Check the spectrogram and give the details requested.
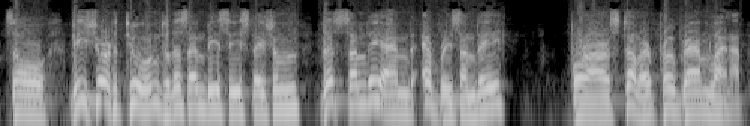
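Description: A man's voice: a little high, animated, normal speed, no room sound, low-quality recording. An American man announcing in a scripted, polished and declamatory 1950s network radio style.

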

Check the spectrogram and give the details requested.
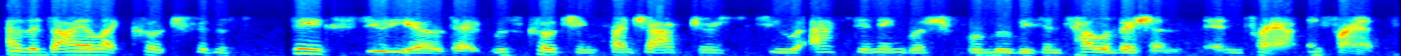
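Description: A woman's voice: low voice, expressive, brisk, low-quality recording. A middle-aged woman from Washington, D.C., an actress and dialect coach, talking casually as an interview guest in a rambling, reflective way with many fillers.

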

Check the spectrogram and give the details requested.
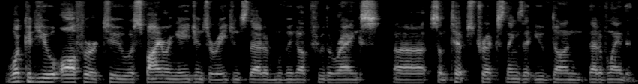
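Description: A man's voice: fairly low pitch, level tone, a little slow, few pauses, a little mellow. A man hosting a podcast interview in an easygoing, folksy way. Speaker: podcast host.

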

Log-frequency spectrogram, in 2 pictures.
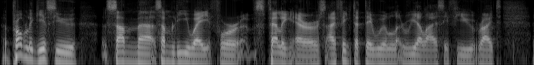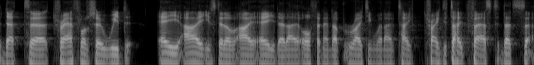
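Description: A man's voice: on the low side, moderate pace, no echo. Guy hosting a podcast, easygoing, lots of uhs, dry no-room sound. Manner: relaxed, conversational, with frequent fillers. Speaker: podcast host. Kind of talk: reading sponsor ads, then interviewing.

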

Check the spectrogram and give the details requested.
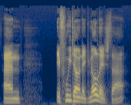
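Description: A man's voice: mid-range voice, animated, normal speed, sharp tone, no echo, clean studio sound. A young man from London with a London accent, talking casually in an interview, full of restarts and "you know" fillers. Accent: London English. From London, England. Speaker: conservation project worker.

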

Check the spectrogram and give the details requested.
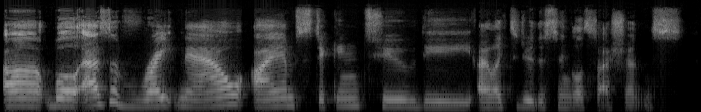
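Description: Relaxed New woman guest. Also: on the high side, moderate pace, dry recording. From New York. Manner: relaxed, meandering, hesitant with fillers. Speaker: guest, wellness coach. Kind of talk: casual interview.

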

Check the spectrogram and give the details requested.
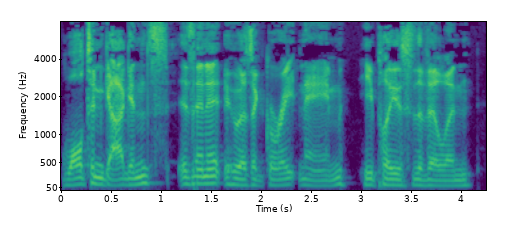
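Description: Low-voiced man in a dry-sounding room. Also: steady tone, moderate pace, no echo. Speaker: podcast co-host. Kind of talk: casual film review.

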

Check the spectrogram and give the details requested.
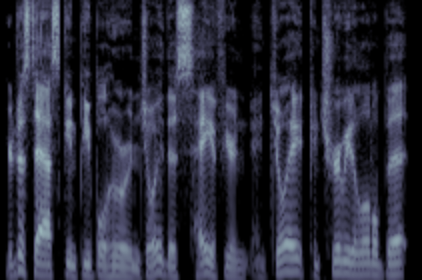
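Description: A man's voice: medium pitch, a little fast, dry recording, studio quality. A man hosting an interview podcast, speaking in a thoughtful, explanatory conversational way. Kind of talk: conversational interview with narrated segments.

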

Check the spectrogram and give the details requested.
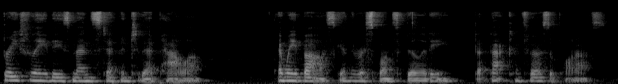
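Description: An Australian woman reading her own literary writing aloud in a measured, deliberate, poetic way. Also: sits low, sing-song, creaky, darkish tone. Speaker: writer performing own work. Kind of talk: literary spoken-word reading.

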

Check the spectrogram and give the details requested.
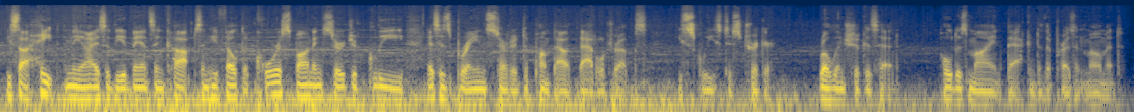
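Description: A man's voice: extremely low pitch, brisk, vocal fry, a little hiss or hum. A man reading scripted fiction as a dramatic audiobook narration for a podcast.

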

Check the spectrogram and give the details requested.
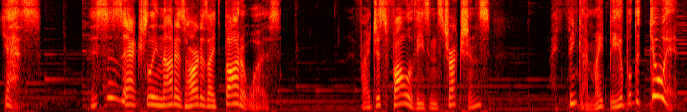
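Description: A man plays a plucky young girl spy in a children's story, with a lifted, swooping voice. She is excitable and resourceful, talking things through to herself over background music. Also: sits high, normal speed, long pauses, pitched above the performer's own voice. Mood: determined. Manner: excitable, thinking aloud to self.

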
